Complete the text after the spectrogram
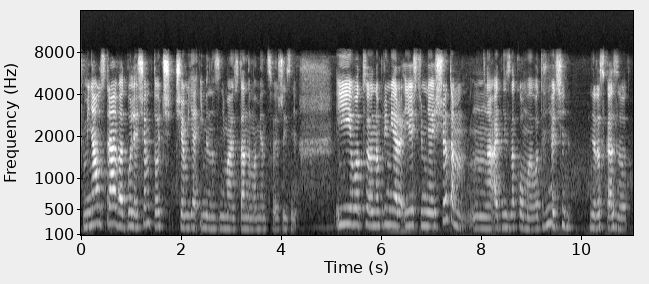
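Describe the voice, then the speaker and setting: A woman's voice: medium pitch, normal speed, bright, forceful tone, a little hiss or hum. A young adult woman chatting casually to camera as a vlogger, speaking in an emphatic, colloquial, venting way. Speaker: vlogger, stay-at-home mother. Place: bright room at home by a window, indoors. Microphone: phone at arm's length.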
